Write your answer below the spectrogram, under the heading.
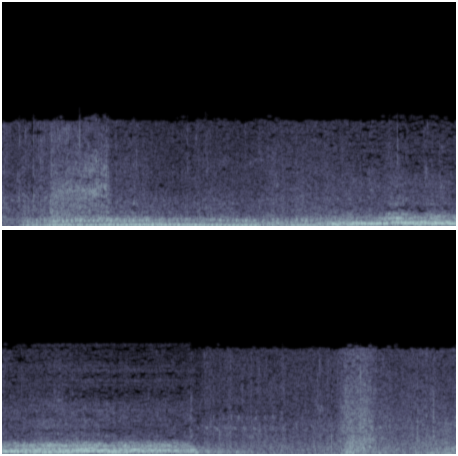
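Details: Lion roaring in Africa, the sound new arrivals make in another lion's territory as an insult to the resident Simba. A rasping, broadband roar swells and holds for about six seconds, then breaks off into quieter low rumbling and a brief later burst.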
